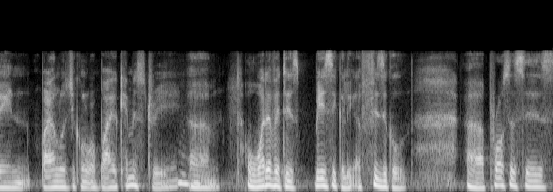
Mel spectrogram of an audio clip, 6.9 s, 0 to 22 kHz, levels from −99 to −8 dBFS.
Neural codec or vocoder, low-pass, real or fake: none; 7.2 kHz; real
